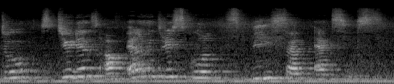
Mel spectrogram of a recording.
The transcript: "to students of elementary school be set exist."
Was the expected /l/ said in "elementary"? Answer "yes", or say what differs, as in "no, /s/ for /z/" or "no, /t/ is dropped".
yes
